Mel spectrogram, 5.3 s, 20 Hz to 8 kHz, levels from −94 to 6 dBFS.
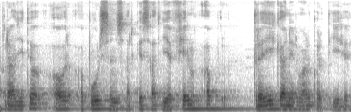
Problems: background sounds at intervals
